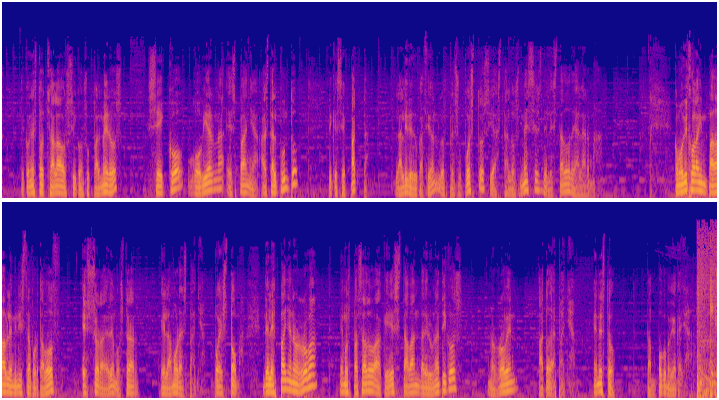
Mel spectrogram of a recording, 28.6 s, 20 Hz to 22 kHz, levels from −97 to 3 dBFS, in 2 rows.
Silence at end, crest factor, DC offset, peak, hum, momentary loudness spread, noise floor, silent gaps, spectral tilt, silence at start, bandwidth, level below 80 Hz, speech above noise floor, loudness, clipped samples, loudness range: 0 s; 20 dB; under 0.1%; -6 dBFS; none; 16 LU; -53 dBFS; none; -6.5 dB/octave; 0.35 s; 11.5 kHz; -42 dBFS; 30 dB; -25 LUFS; under 0.1%; 6 LU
